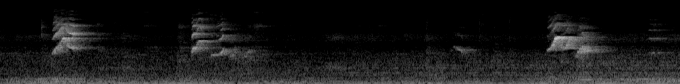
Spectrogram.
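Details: Cockatiels kept as pets give three separated shrill, scratchy screeches across several seconds, with a faint short chirp between them and steady low indoor hum beneath.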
